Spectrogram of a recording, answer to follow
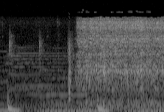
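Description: Water bubbling and rushing in a bong as smoke is drawn through it, a dense noisy bout starting about a second in and lasting about a second and a half, over a background hip-hop beat with deep falling bass hits.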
